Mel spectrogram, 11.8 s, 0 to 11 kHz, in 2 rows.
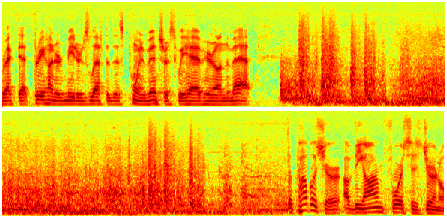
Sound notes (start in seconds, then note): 3.7 explosions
